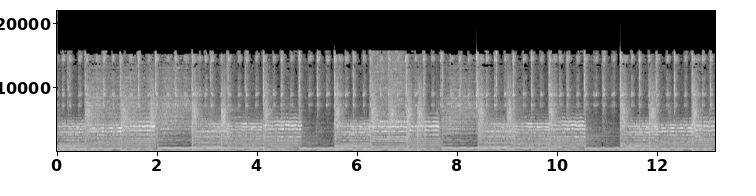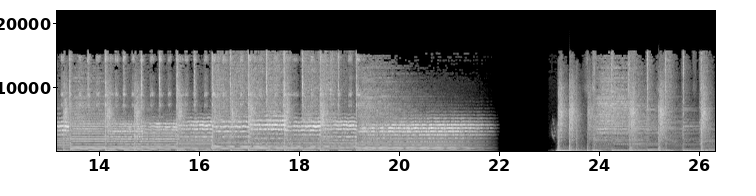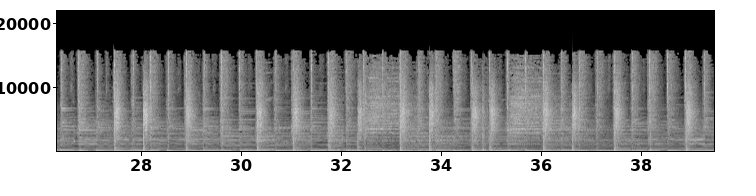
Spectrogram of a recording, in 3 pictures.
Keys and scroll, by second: 0.6 ctrl+j, 1.1 ctrl+d, 3.5 ctrl+j.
